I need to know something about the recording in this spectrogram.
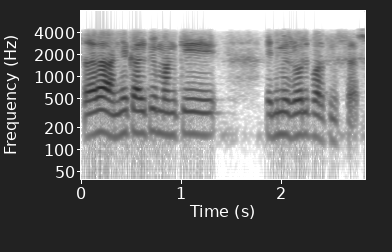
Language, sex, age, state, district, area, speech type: Telugu, male, 60+, Andhra Pradesh, Vizianagaram, rural, conversation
